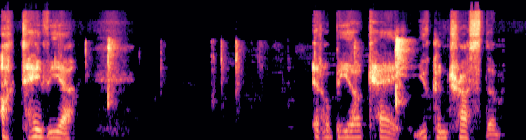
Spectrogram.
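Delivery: very quiet, barely audible whisper. A player's character comes up softly behind a nervous twin, whispering. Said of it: "I will whisper".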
